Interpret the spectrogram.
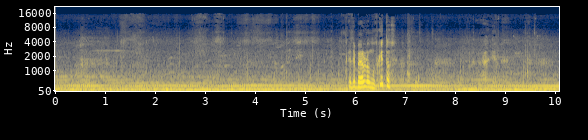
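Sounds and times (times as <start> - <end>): engine idling: 0.0 - 10.0
faint voices: 0.0 - 10.0.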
